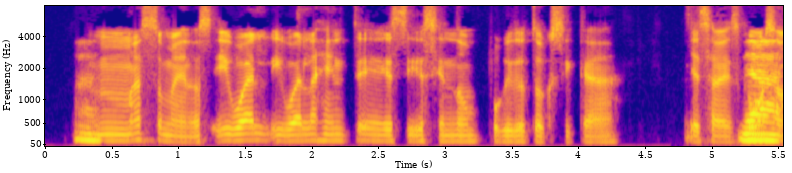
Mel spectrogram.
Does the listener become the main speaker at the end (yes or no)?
yes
